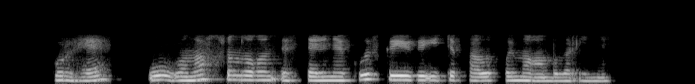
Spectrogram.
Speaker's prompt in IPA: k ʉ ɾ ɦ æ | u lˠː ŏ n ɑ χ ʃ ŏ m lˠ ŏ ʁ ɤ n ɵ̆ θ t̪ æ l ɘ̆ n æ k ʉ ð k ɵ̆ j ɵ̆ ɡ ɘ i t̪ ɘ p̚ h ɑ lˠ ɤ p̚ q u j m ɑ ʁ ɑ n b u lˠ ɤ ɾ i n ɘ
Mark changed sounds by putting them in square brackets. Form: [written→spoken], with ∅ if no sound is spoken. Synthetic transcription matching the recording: k ʉ ɾ ɦ æ | u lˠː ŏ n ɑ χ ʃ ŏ m lˠ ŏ ʁ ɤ n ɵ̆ θ t̪ æ l ɘ̆ n æ k ʉ ð k ɵ̆ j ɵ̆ ɡ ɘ i t̪ ɘ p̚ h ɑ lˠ ɤ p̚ q u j m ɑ ʁ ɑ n b u lˠ ɤ ɾ i n ɘ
